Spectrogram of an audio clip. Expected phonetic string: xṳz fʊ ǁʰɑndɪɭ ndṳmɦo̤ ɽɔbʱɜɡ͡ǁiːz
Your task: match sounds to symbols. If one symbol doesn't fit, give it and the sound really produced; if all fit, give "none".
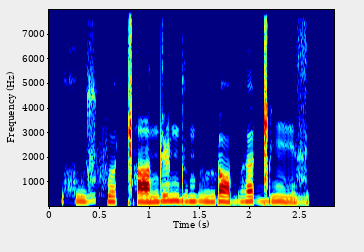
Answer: o̤ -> ṳ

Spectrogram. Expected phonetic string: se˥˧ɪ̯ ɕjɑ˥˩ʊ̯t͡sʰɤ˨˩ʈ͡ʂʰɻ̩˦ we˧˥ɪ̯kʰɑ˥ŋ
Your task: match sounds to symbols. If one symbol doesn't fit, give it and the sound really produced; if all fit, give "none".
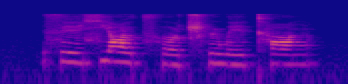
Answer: none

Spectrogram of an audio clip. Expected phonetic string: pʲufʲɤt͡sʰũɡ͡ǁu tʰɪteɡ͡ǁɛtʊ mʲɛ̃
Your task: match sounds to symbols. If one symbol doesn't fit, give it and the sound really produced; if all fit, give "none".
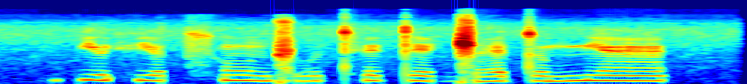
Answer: none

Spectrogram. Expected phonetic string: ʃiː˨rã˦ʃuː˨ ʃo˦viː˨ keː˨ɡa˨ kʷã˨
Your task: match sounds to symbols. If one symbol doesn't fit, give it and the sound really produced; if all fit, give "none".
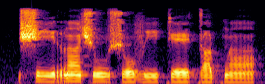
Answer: o˦ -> o˨˦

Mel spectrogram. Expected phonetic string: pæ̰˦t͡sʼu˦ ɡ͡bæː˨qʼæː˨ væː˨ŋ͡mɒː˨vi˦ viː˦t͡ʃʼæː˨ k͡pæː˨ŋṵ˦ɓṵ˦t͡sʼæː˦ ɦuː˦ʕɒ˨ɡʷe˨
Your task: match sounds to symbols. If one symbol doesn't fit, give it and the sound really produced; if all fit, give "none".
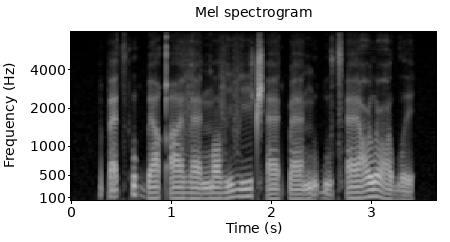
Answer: ɦ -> ʕ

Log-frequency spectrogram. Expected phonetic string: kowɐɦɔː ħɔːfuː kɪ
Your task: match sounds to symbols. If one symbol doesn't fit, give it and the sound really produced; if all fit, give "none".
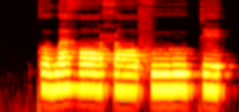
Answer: none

